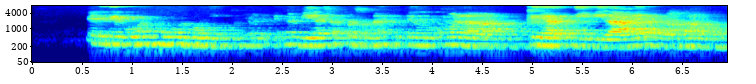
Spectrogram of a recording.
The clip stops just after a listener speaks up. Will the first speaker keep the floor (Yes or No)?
Yes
